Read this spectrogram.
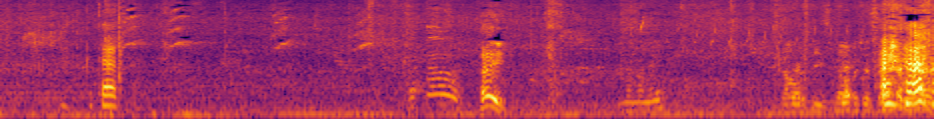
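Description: Men talk with animation nearby.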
